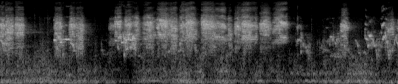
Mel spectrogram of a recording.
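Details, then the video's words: Happy budgerigar pair in breeding, keeping up harsh, raspy high chatter in bursts about a second long, separated by brief dips. "Happy budgies chirping sounds | parakeet breeding pair"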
